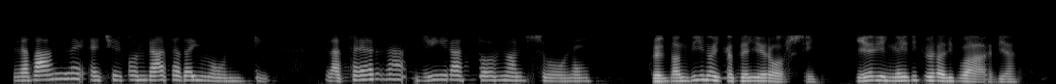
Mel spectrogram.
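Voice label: speech, Italian, 600 bps TWELP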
